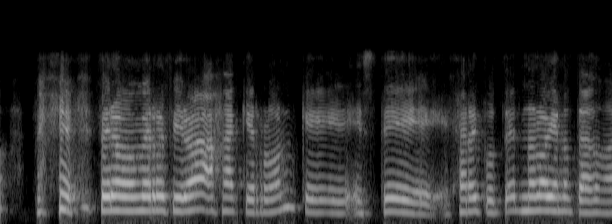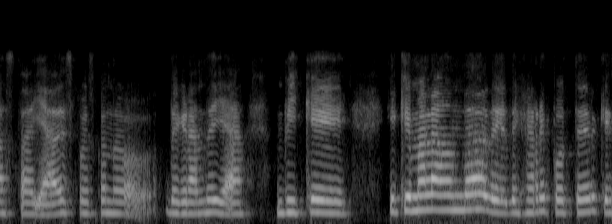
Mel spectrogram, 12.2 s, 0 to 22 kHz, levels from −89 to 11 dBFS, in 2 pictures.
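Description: It's a speech clip carrying heavy Opus voice compression from start to finish. Nothing above about 8 kHz comes through, so the top end is gone, and the voice has that muffled, hoarse, slightly robotic edge you get when the SILK linear-prediction coder is starved and has to rough out the excitation. The sound points to SILK running wideband at a low rate, somewhere around 10 kbps, in 20 ms frames.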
